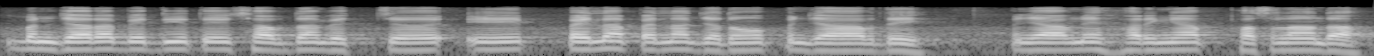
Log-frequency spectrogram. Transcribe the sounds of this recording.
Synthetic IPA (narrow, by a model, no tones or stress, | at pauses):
bənd͡ʒaːɾaːbeːd̪iːət̪eːʃəbd̪ãːʋɪt͡ʃeːpɛːlãːpɛːlãːd͡ʒəd̪õːpəɲd͡ʒaːbd̪eː | pəɲd͡ʒaːbneːɦəɾɪjãːpʰəslãːd̪aː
